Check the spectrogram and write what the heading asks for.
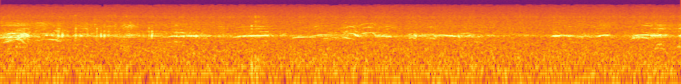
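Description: Faint, distant children's shouts and calls overlapping across a football pitch during play, with no clear words.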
